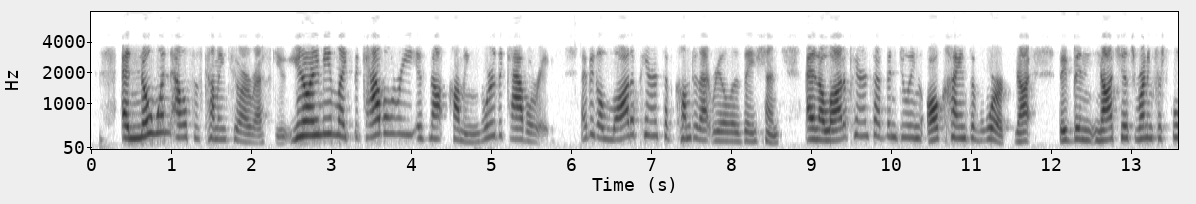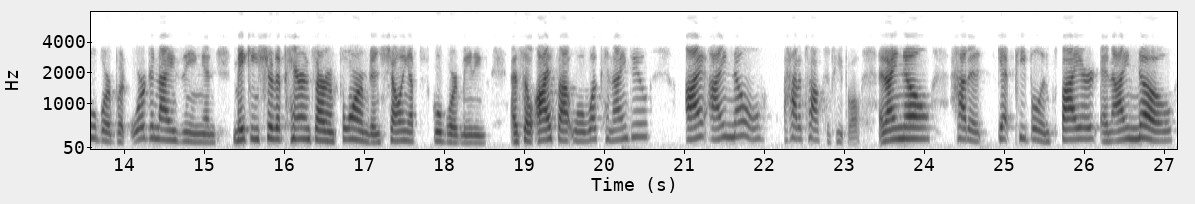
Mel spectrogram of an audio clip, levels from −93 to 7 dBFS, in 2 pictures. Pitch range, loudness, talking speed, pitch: 200-260 Hz, -24 LUFS, 220 wpm, 235 Hz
